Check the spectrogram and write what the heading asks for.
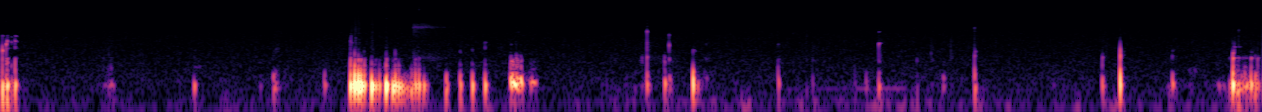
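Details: Sleeping woman's stomach rumbling recorded hours into sleep: low gurgling rumbles and short pops in a quiet room; ordinary bowel sounds, stomach growling.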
